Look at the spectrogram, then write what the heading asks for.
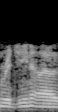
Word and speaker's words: Regina: They call it Regina. Although really? it's named after Queen Regina, the Queen Mother, but it's actually pronounced Regina in Canada.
